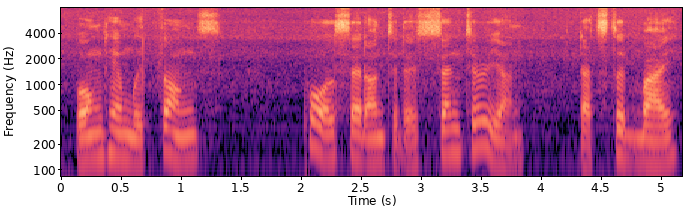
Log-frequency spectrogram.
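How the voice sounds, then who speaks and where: Recorded at low quality with a little hiss or hum, a man from Trinidad reads and explains Bible verses in his Trinidadian accent. His mid-range voice is a little mellow, and his casual teaching is dotted with check-ins like "right?" and "you understand?"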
